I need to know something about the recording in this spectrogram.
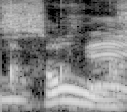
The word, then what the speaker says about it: Souls: Todd Ferris, Megan Ferris, Terry Wagner, and Kate Souls. Rhymes with bowls.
